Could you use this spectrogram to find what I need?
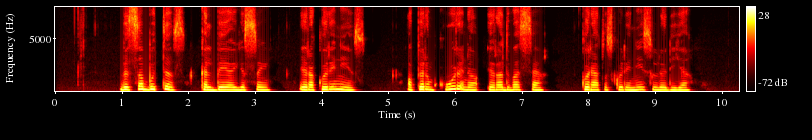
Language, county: Lithuanian, Klaipėda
